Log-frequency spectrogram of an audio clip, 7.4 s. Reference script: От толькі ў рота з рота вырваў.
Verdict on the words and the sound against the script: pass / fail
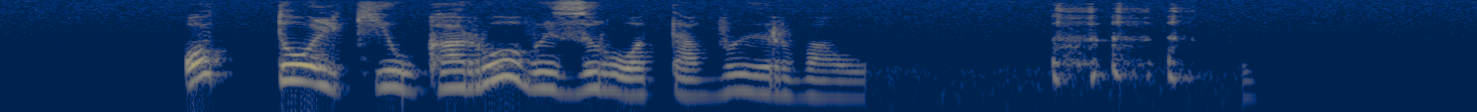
fail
